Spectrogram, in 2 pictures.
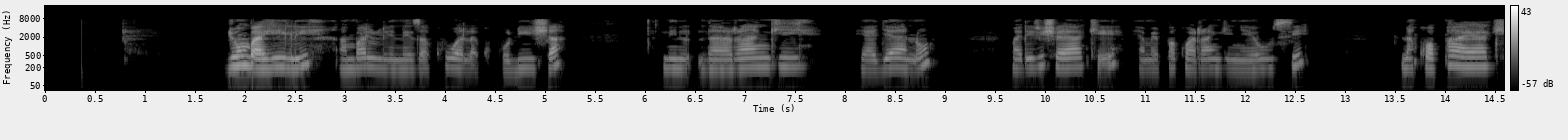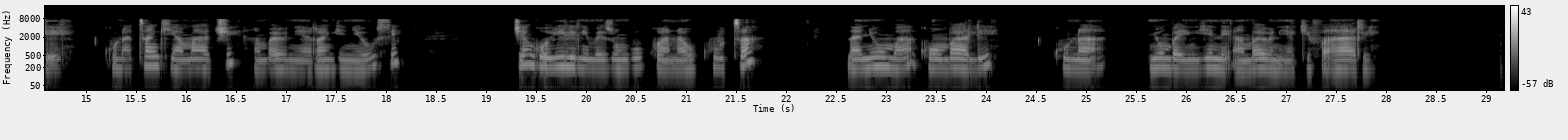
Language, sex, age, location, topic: Swahili, female, 25-35, Nairobi, finance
